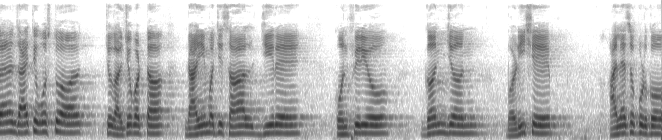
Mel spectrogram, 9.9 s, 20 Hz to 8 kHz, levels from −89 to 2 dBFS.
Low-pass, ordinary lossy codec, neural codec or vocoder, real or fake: 7.2 kHz; MP3, 48 kbps; none; real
